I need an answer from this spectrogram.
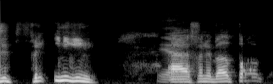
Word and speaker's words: Vereniging: Vereniging. Oh, sure. Park Okay. Sasolburg. Okay, So in the Free State. People pronounce it Vereniging.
